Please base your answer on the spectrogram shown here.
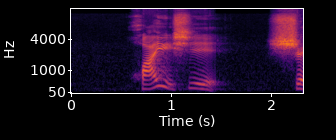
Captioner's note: in Mandarin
